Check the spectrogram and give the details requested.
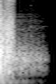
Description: hand clap sample a key; single hits one shots

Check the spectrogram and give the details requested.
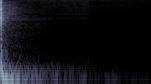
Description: loud kick drum single hit f sharp key

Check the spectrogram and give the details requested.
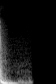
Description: strong bottom end kick e key; kick drum samples

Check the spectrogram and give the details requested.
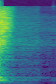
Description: rich top end rap snare drum sample F sharp key

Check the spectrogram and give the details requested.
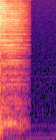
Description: sizzle hihat D key; drum single hits one shots; hat samples

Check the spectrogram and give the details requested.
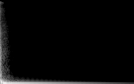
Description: long kick drum sample d sharp key; kick drum samples

